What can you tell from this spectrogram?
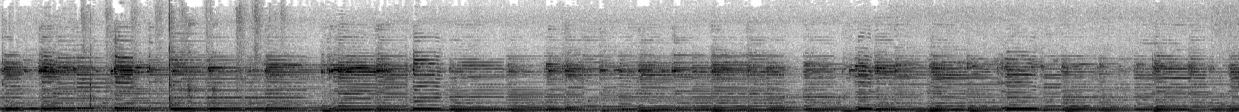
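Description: Background music of plucked acoustic guitar, playing a steady, rhythmic pattern of notes.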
